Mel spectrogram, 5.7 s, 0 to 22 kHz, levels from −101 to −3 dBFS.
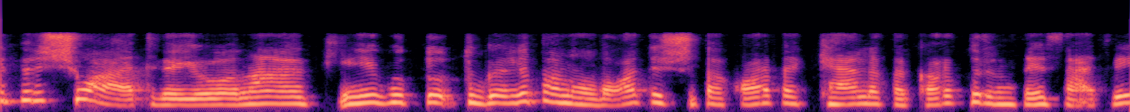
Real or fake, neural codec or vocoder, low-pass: fake; codec, 16 kHz, 4 kbps, FreqCodec, smaller model; 7.2 kHz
